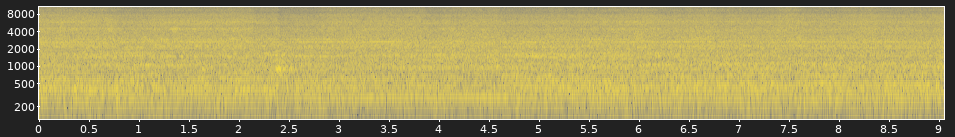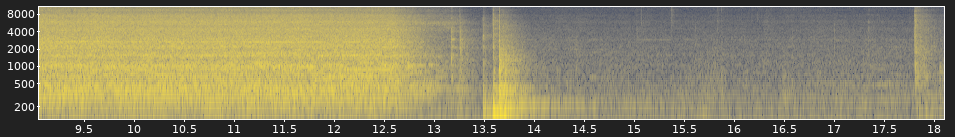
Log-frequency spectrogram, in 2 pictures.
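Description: Hair dryer blowing steadily and loud during a blow dry, a constant close roar that cuts off abruptly near the end, followed by a soft clunk and quiet.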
